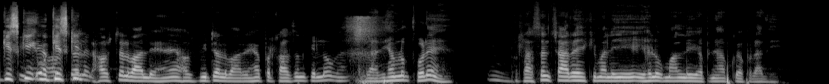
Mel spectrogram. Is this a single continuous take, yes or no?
no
